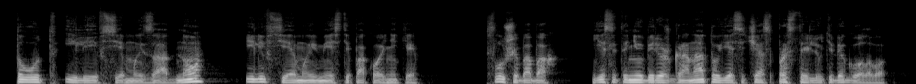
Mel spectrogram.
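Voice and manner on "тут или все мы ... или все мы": plain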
